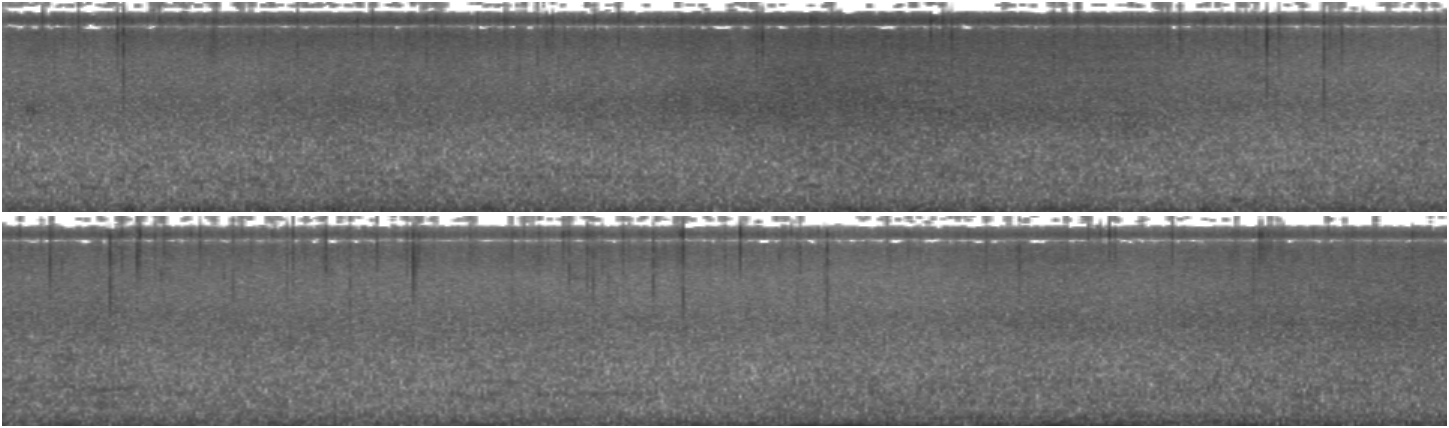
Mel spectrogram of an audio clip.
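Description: Heavy rain falling on a wet city street: a steady hiss of rain with scattered drop ticks, over a low rumble that swells about fifteen seconds in.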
